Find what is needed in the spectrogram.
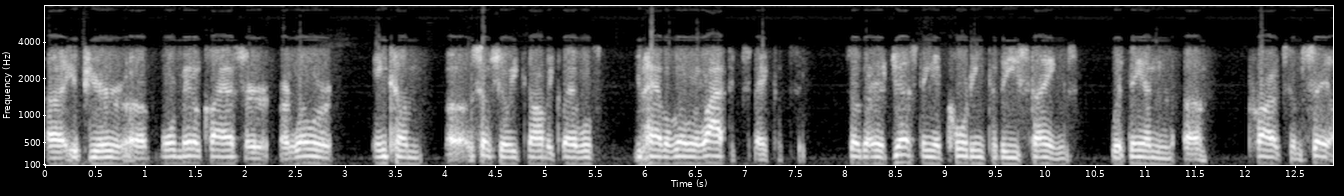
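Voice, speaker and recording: Monotone, flat intonation at a moderate pace. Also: man, medium pitch for a man. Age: 60s. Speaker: financial advisor. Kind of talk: radio interview. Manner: halting.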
